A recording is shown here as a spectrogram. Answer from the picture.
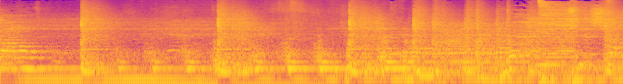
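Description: A live rock band playing a song: electric guitars, bass guitar and drum kit, with a heavy low end and regular drum hits.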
